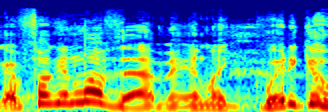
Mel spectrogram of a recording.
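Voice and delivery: high, gushing cheer; excited fan. Retold or imitated. Fan reacting to his favourite clip, gushing high. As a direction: squeal with delight at the clip. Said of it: "And I'm like".

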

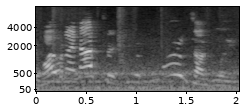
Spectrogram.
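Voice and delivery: normal talking voice

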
